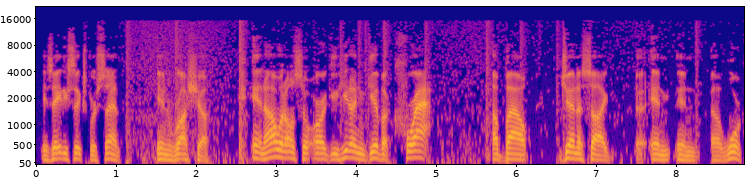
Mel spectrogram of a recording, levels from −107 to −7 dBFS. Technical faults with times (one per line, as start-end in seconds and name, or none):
0.00-8.86 overdone noise removal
